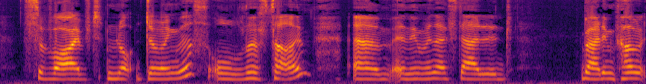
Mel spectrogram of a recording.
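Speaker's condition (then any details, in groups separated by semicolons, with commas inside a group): Cerebral palsy; cerebral palsy since childhood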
